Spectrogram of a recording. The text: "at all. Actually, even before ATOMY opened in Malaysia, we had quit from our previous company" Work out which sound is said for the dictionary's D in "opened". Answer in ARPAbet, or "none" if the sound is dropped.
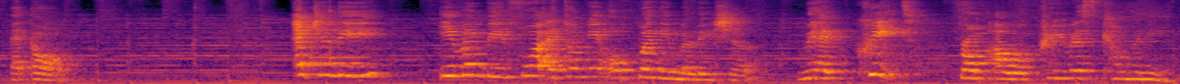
none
